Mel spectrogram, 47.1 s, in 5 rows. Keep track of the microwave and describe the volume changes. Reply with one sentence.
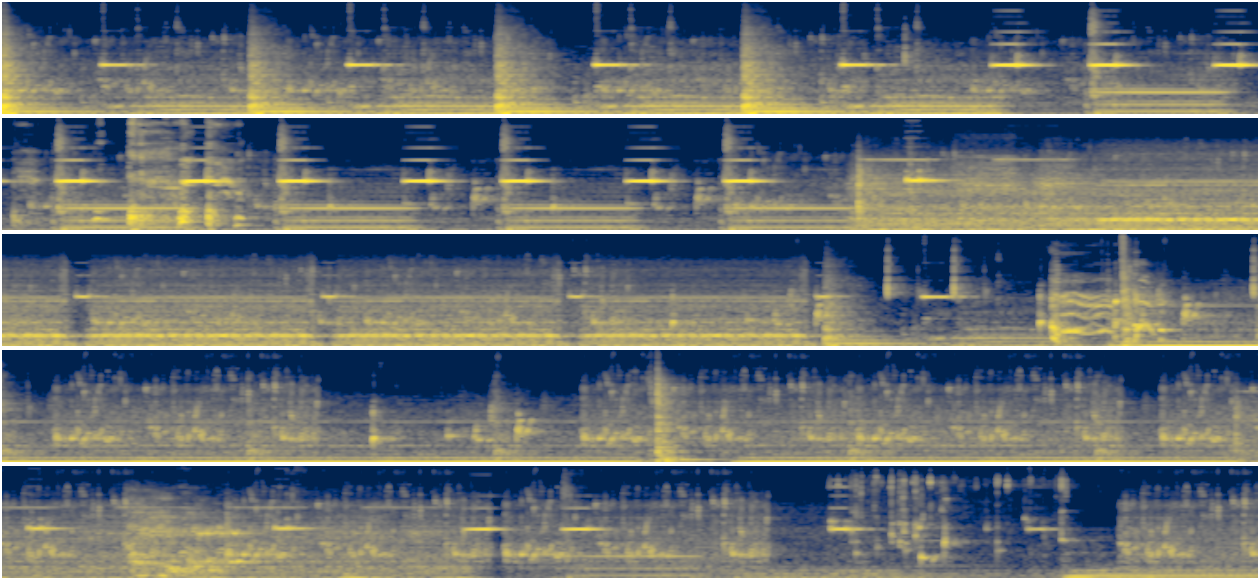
The loudness of the microwave goes down.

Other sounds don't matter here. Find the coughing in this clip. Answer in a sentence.
The coughing can be heard from 9.5 to 11.2 s, from 26.7 to 27.6 s and from 38.6 to 40.5 s.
